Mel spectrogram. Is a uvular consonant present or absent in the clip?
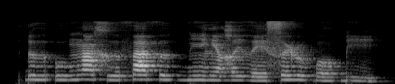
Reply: present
